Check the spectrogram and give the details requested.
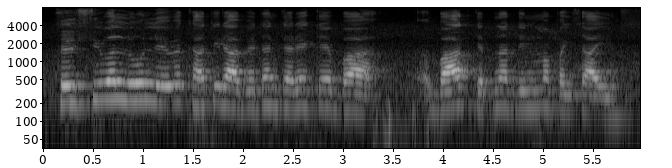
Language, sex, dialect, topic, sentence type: Bhojpuri, male, Southern / Standard, banking, question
